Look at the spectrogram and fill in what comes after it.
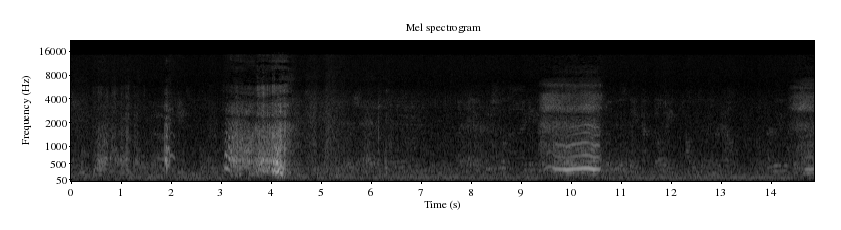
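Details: Snoring in a 5-year-old girl that happens every night: two loud rough snoring breaths over quiet room noise, one with a low rattling snort; irregular and widely spaced.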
